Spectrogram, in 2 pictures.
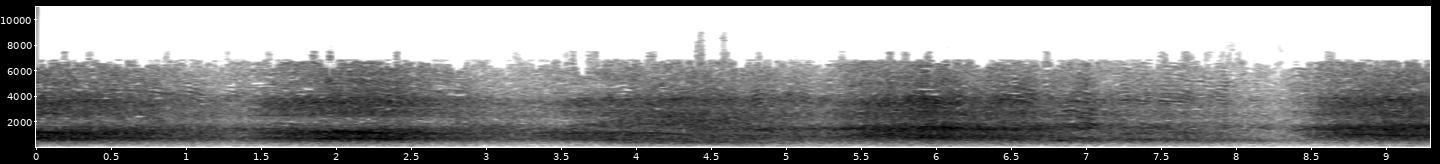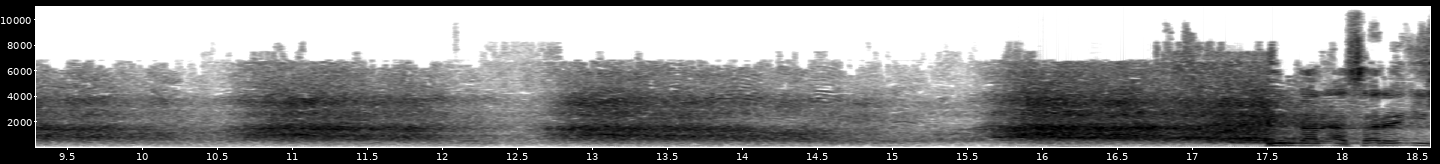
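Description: A large crowd chants in rhythmic waves outdoors.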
